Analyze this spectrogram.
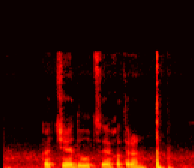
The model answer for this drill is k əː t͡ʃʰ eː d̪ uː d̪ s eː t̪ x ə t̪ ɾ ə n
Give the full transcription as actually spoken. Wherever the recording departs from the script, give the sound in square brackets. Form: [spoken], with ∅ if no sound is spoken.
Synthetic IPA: k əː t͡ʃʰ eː d̪ uː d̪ s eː [∅] x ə t̪ ɾ ə n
